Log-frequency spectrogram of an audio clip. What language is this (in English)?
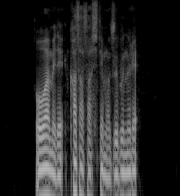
Japanese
